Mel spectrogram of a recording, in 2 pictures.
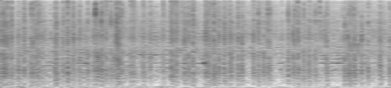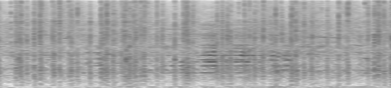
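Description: Fireworks going off in a rapid, continuous crackle of many small pops, over a steady low rumble.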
